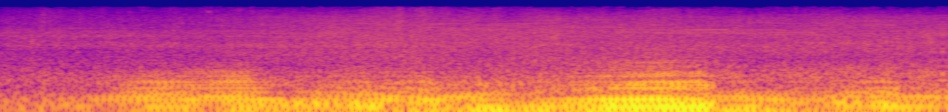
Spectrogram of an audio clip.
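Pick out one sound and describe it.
A deep electric hum swells up and throbs.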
